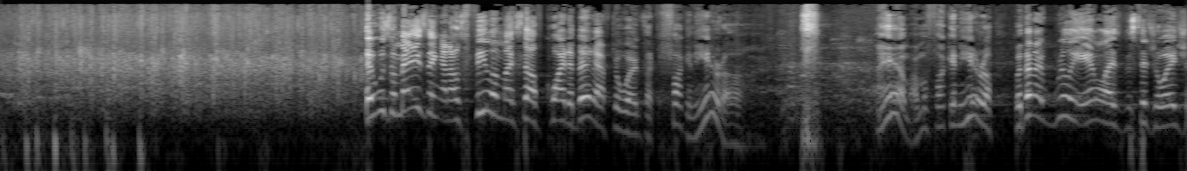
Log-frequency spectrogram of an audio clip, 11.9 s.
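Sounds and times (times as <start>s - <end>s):
small group clapping: 0.0s - 3.8s
speech: 3.8s - 8.2s, 8.8s - 11.8s
laughter: 7.5s - 9.1s.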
